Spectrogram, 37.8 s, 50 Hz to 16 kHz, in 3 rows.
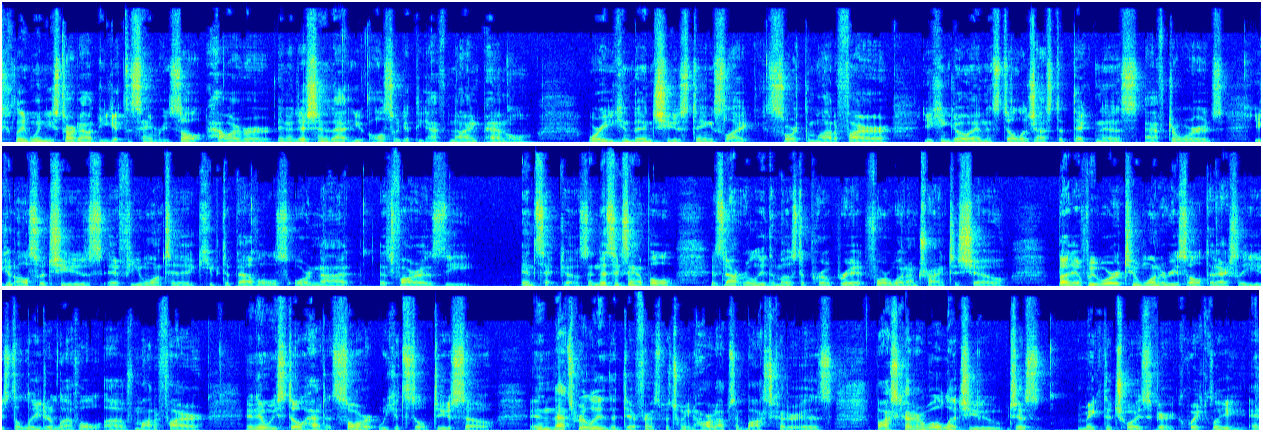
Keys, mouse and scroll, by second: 3.4 F9, 4.2 click, 7.5 click, 8.9 click, 14.9 click, 16.0 click, 18.7 click, 20.4 click, 27.2 click, 32.7 click, 34.8 q, 35.5 click, 37.7 click.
